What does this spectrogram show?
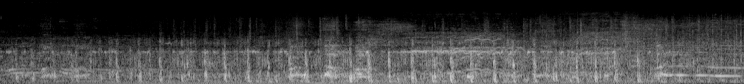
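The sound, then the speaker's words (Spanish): Horses whinny over a steady, rapid clip-clop of many hooves, the clatter dense and continuous, with the neighs rising and trailing off throughout. “Dile a tu marido, el camarero, que me ayude con los caballos.”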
